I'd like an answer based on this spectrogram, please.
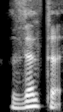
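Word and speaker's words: δέλτα: You may know this letter as the letter delta in English, but in fact it is delta in Greek. And that initial sound from the word delta is the sound that I want. In the English example I have for you here is the word then.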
